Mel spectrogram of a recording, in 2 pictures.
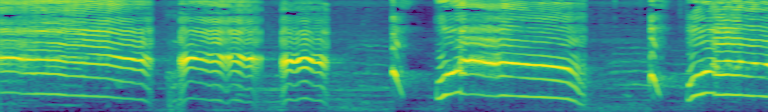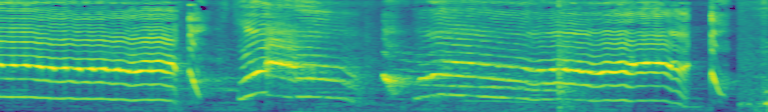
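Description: A baby wails loudly in repeated long, rising-and-falling cries separated by brief gasps for breath, continuing steadily with no one talking.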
